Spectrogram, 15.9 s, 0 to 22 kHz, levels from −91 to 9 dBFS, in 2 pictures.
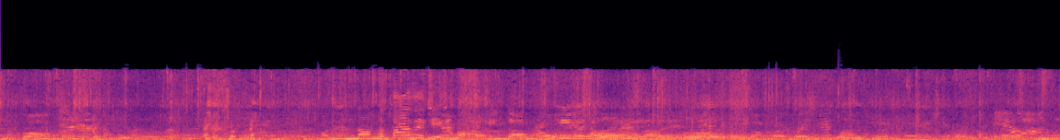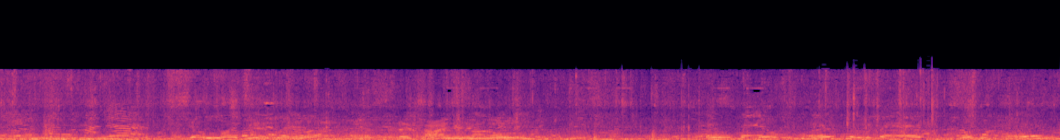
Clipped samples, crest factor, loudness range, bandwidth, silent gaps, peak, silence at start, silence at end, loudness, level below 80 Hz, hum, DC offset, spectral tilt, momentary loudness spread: under 0.1%; 14 dB; 3 LU; 12 kHz; none; -4 dBFS; 0 s; 0 s; -18 LUFS; -36 dBFS; none; under 0.1%; -4.5 dB/octave; 6 LU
